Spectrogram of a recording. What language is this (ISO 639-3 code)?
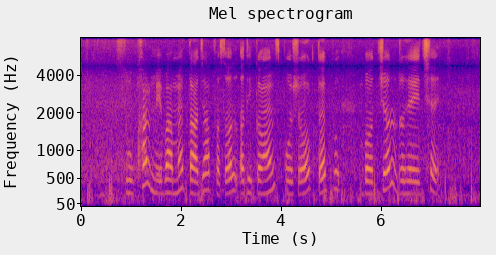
mai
